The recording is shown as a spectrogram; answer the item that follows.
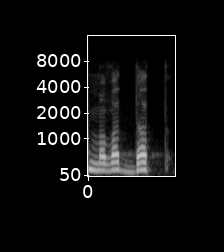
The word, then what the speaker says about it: مودت: معنی بھی بتانا ہے۔ یہ لفظ ہوتا ہے مودت، میم پر زبر، واو پر زبر، دوسری واو پر شد کے اوپر زبر، تے پر جزم۔ مودت، مودت کا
